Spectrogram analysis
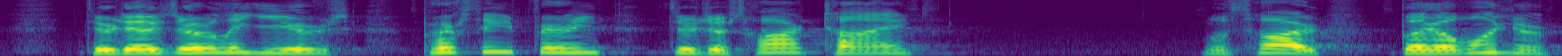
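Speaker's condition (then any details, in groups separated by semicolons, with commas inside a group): Cerebral palsy; lifelong disability since youth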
